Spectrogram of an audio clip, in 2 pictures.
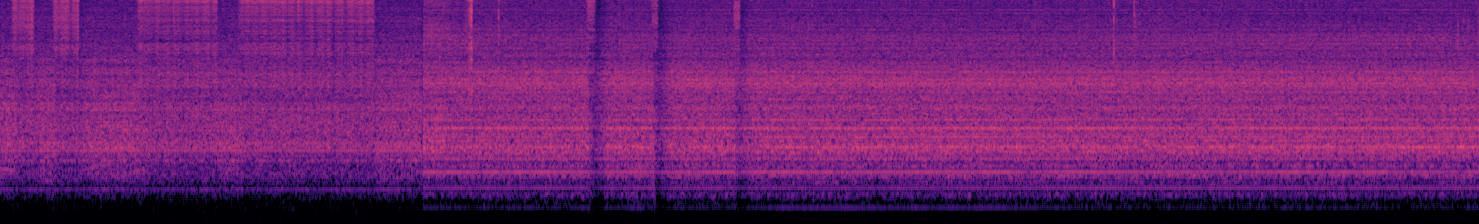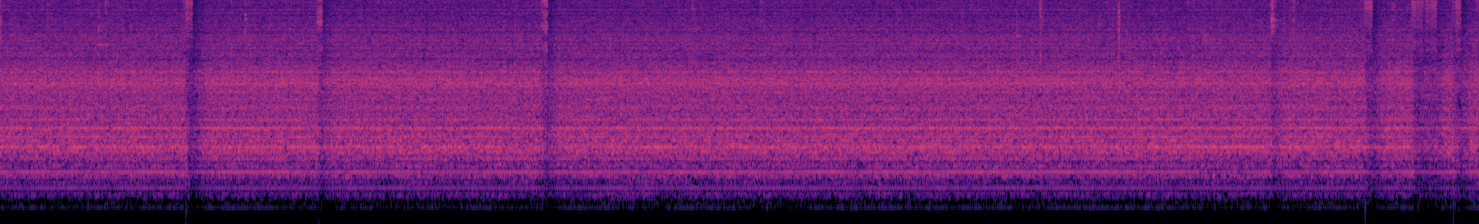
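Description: Power grinder working steel, a continuous abrasive rasp with a steady whine over it. Its tone shifts slightly about four seconds in, then holds evenly throughout.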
